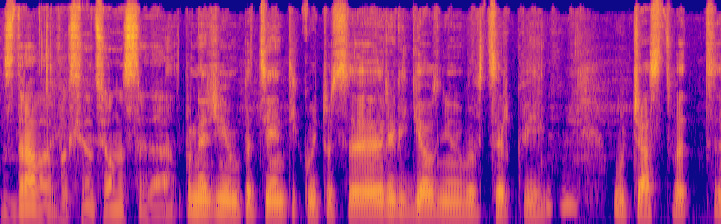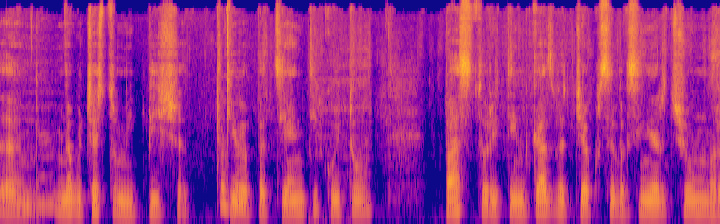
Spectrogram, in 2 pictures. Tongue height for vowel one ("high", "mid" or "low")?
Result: low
